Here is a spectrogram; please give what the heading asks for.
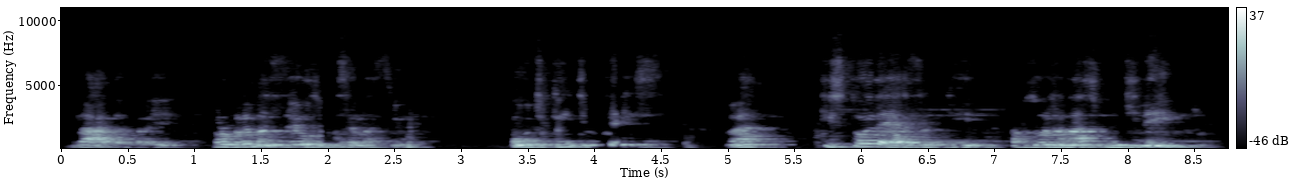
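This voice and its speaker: Older guy rambling on a live stream, keeps tagging né, sounds far off in an echoey room, dull muffled audio. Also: a little high. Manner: rambling, frequent "né?" tags and filler "é". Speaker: professor guest on a live stream. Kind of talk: casual opinion talk. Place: room on a live video call. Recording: distant, echoey, dull lo-fi sound with faint noise.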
